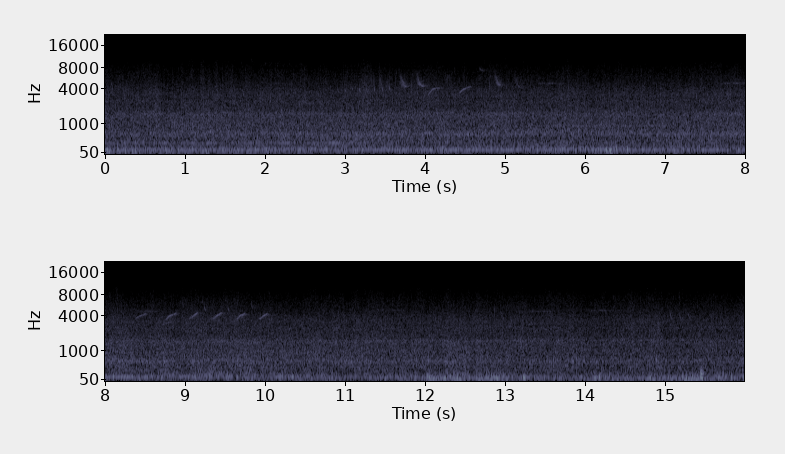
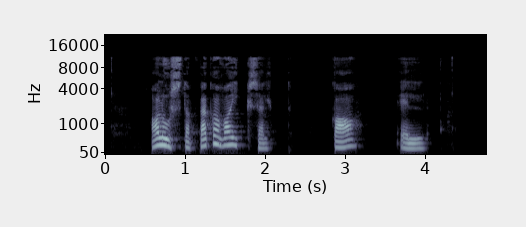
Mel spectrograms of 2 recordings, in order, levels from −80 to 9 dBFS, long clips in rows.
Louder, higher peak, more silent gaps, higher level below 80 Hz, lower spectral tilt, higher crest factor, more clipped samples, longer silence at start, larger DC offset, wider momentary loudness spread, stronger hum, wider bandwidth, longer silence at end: second, -45 LUFS vs -25 LUFS; second, -28 dBFS vs -8 dBFS; neither; first, -54 dBFS vs -74 dBFS; about the same, -4 dB/octave vs -4.5 dB/octave; about the same, 16 dB vs 20 dB; neither; second, 0 s vs 0.6 s; neither; second, 2 LU vs 16 LU; neither; about the same, 11.5 kHz vs 11.5 kHz; second, 0 s vs 0.75 s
